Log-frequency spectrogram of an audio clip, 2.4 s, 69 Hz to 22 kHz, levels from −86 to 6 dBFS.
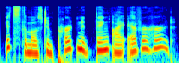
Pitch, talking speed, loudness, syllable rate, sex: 225 Hz, 200 wpm, -15 LUFS, 5.5 syllables/s, female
